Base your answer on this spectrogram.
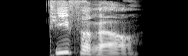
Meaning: inflection of tief: 1. strong/mixed nominative masculine singular comparative degree 2. strong genitive/dative feminine singular comparative degree 3. strong genitive plural comparative degree
- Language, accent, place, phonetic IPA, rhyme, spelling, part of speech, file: German, Germany, Berlin, [ˈtiːfəʁɐ], -iːfəʁɐ, tieferer, adjective, De-tieferer.ogg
